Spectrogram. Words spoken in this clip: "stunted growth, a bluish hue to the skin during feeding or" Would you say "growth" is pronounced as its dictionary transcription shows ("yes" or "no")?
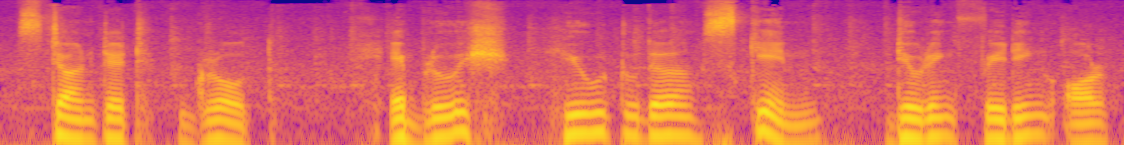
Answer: no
